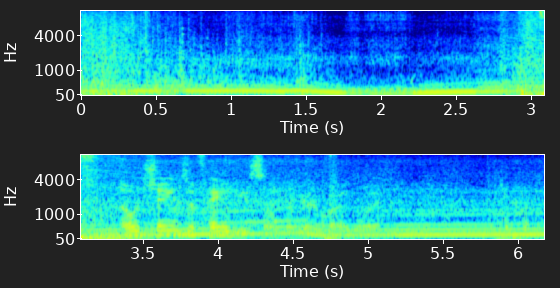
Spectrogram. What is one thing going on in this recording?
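Water splashes as a car drives through it.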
